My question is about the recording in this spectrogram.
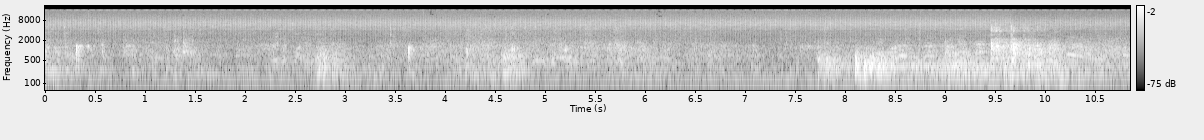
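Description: Candlepin bowling alley sound: faint background voices and a few scattered knocks. Then, from about eight seconds in, a louder rolling rumble of a ball down the lane, ending in a clatter of candlepins being struck.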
